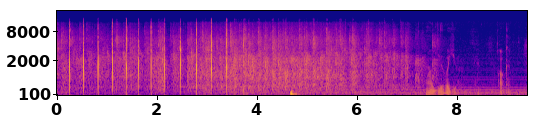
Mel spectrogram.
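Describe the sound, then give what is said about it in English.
An audience breaks into a round of applause for a summit committee, with a few sharp claps keeping a steady rhythm over the crowd's clapping before it gradually fades into background murmur. “So please stand up. You know who you are, so we can give them a round of applause.”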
